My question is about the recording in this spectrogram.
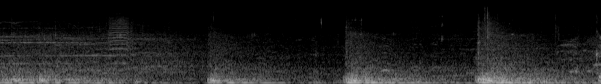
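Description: Indoor volleyball rally: three sharp hits of the ball, about a second and a half apart, the last the sharpest, over the rumble of an arena crowd.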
